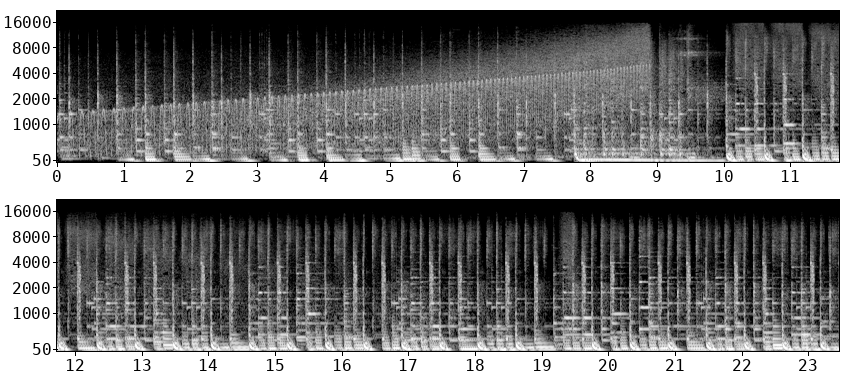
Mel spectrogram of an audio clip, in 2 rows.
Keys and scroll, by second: 20.8 3.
